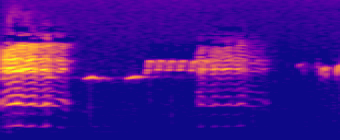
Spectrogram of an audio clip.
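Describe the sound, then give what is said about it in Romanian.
A billy goat bleats loudly while pulling and frisking about, a harsh wavering cry followed by a second shorter bleat and some thinner calls trailing off, with no talking. “Ei, fii capru de treabă și nu te mai zbănțui atâta.”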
